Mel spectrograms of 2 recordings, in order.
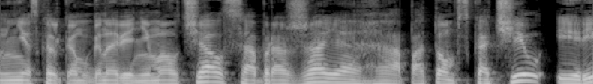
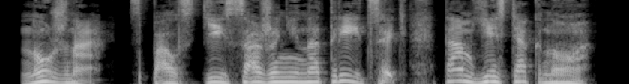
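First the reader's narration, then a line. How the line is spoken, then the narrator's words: Child's loud whisper. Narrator (Russian): Громким шепотом сообщил малыш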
